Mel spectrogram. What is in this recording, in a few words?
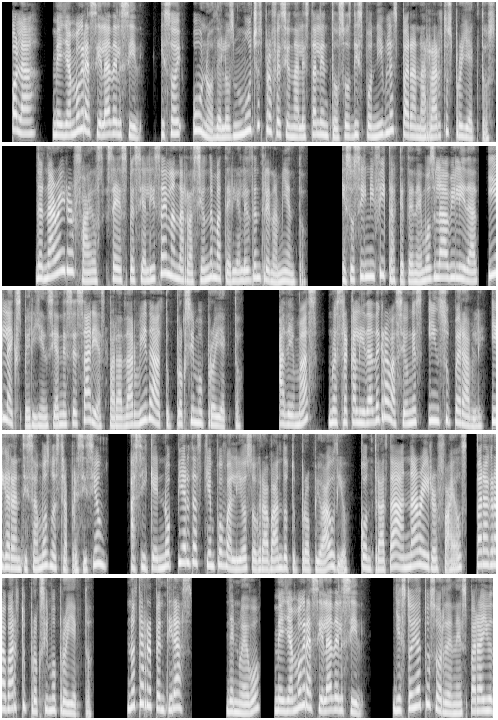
Spanish; Female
